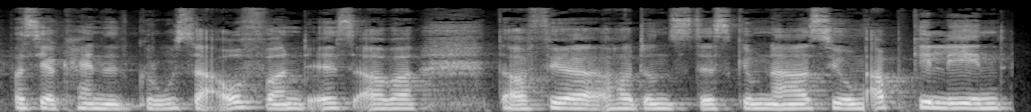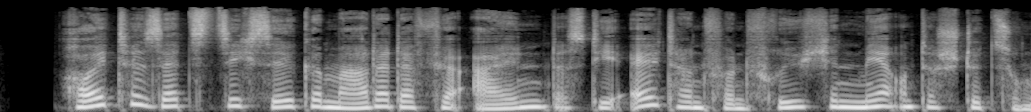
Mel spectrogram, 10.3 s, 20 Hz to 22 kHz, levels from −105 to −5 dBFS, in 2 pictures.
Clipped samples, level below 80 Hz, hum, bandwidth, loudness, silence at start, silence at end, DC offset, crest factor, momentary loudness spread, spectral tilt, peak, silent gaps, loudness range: under 0.1%; -64 dBFS; none; 16.5 kHz; -22 LUFS; 0.1 s; 0 s; under 0.1%; 18 dB; 5 LU; -5 dB/octave; -4 dBFS; 5.22-5.43 s; 1 LU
